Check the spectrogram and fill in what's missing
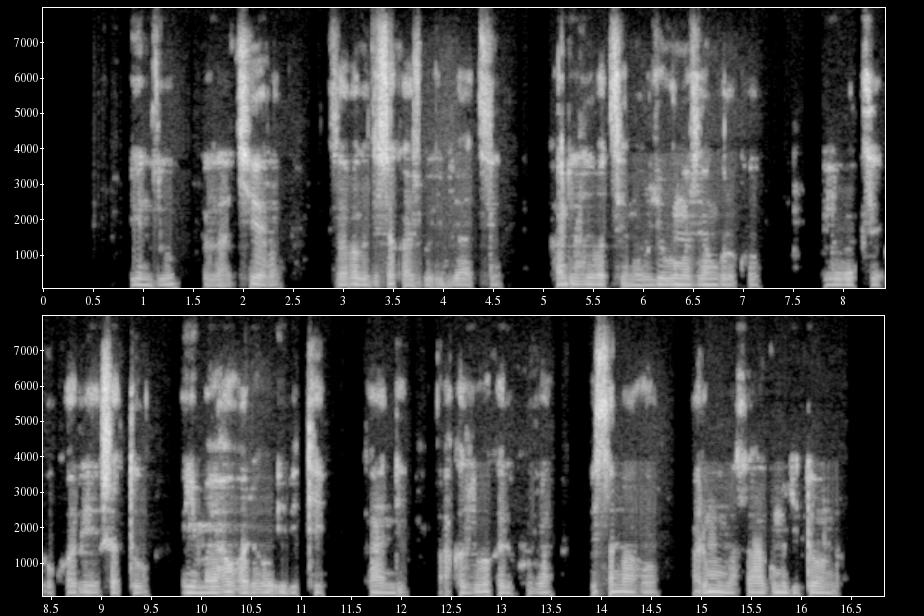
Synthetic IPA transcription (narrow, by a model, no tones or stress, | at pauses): inzu | zaceɾo | z̥aβaɡaziʃakaʒɡwḛʔḭbjaːt͡si | kʰaːndizuːβat͡se̞muβuɾɟobɡoːmuzeːŋɡuɾukʰo̞ | zuːβat͡se̞ʔukoaɾeeʃatu | iɲumajahohaɾiho̞ʔiβitʰi | kaːndi | a̰kazuːβakaɾikʰuɾa | βesanaɦo̞ | a̰ɾimuumasahaɡomuɟito̞ːndo̞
